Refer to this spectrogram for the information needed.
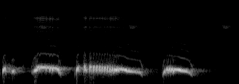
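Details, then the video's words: A Spotted Dove, used as a lure call, gives soft, hollow coos: a short note, then two longer mellow coos sliding slightly down, all low-pitched and unhurried. "Suara Tekukur"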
